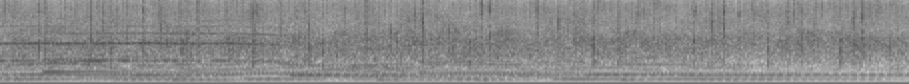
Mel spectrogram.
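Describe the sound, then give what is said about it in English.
An audience claps steadily for several seconds as a clap to the Lord, a dense wash of many hands with a faint sustained musical tone underneath. “And anybody who dared to agree with that said, come on, can we give a good clap to the Lord today?”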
